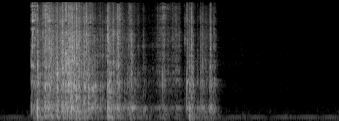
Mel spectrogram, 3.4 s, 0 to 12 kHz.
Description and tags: Scoop in Ice Bucket FF279
Scooping ice out of container full of ice, ice hitting scooper, ice hitting ice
